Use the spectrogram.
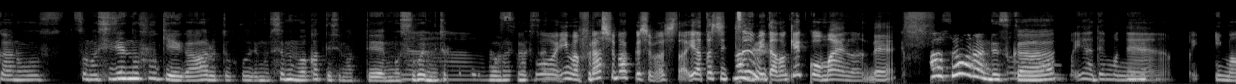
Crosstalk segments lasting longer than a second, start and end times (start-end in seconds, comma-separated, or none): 4.0-5.7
